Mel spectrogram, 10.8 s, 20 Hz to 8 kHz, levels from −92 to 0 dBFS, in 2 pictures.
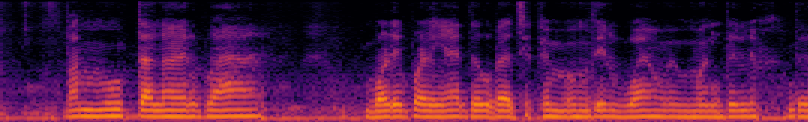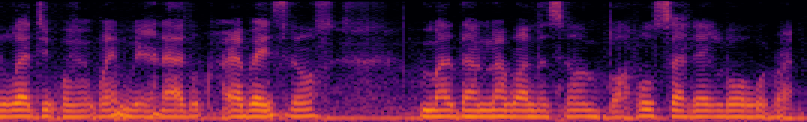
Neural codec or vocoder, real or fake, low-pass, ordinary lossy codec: codec, 16 kHz, 1 kbps, FunCodec, trained on LibriTTS, 50 frames a second; fake; none; none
